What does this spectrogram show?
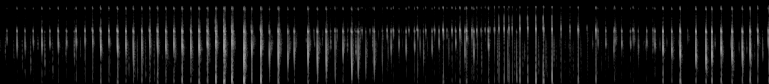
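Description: A common pipistrelle's echolocation, heard as a fast, steady train of dry clicks about twelve per second.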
